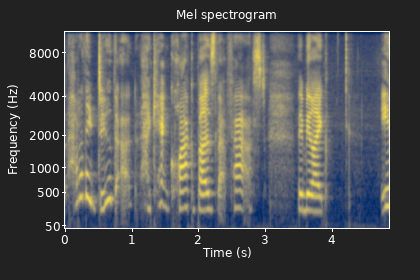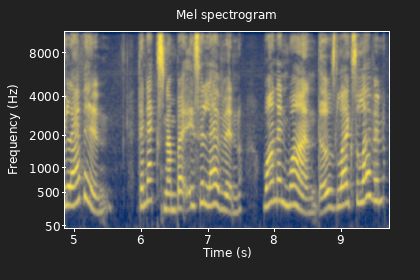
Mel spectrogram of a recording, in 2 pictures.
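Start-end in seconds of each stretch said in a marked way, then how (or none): 4.7-9.6 higher-pitched bingo caller in a bad British accent; terrible British accent. Podcaster imitating bingo callers calling eleven, terrible British accent. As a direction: announce it in a lilting, badly faked British accent. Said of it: "this is a terrible British accent".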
